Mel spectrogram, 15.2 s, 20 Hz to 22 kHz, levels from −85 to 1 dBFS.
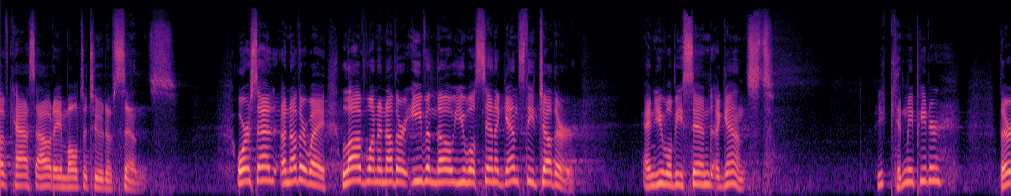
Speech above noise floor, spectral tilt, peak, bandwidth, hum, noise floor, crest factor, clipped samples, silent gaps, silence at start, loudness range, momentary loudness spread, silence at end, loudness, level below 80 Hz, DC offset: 38 dB; -4 dB/octave; -4 dBFS; 18.5 kHz; none; -60 dBFS; 20 dB; under 0.1%; none; 0 s; 9 LU; 13 LU; 0 s; -22 LUFS; -66 dBFS; under 0.1%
